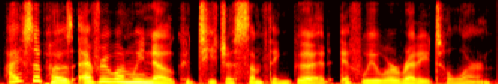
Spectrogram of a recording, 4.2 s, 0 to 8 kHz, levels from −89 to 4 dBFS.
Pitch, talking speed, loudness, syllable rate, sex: 205 Hz, 230 wpm, -18 LUFS, 6.3 syllables/s, female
